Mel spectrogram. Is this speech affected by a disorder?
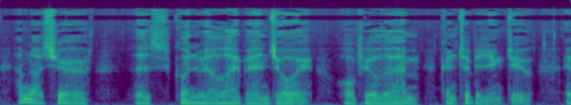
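Yes: ALS; bulbar onset; diagnosed within past year, at age 66; voice and speech affected.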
